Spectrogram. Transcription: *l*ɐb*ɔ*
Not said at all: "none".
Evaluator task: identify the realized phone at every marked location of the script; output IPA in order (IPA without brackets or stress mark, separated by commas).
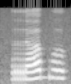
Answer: r, ʊ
